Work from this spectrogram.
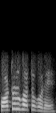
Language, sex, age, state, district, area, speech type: Bengali, female, 30-45, West Bengal, Alipurduar, rural, conversation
